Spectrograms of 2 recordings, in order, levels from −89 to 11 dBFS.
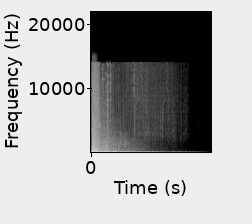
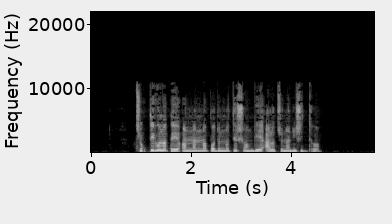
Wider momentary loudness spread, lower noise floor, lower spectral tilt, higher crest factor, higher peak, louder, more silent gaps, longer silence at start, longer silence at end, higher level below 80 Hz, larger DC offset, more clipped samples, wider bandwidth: first, 23 LU vs 12 LU; second, -53 dBFS vs -83 dBFS; about the same, -4 dB/octave vs -3 dB/octave; about the same, 14 dB vs 16 dB; first, 0 dBFS vs -4 dBFS; first, -16 LUFS vs -20 LUFS; neither; second, 0 s vs 0.9 s; about the same, 1.15 s vs 1.1 s; first, -16 dBFS vs -72 dBFS; neither; first, 0.2% vs under 0.1%; first, 15 kHz vs 11.5 kHz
